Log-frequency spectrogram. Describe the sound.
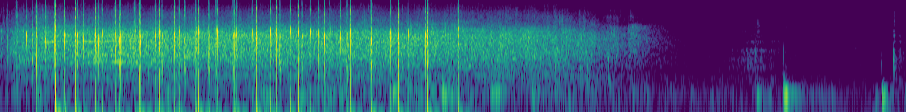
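Audience applause welcoming a university speaker to a debate: loud, dense clapping with sharp individual claps standing out, holding for several seconds, then fading to quiet with only faint scattered sounds after.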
